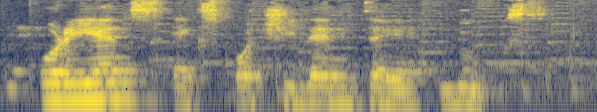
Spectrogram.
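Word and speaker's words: Oriens ex Occidente: you'll have to bear with me here it's pronounced orients expochidente one more time for all of y'all who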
